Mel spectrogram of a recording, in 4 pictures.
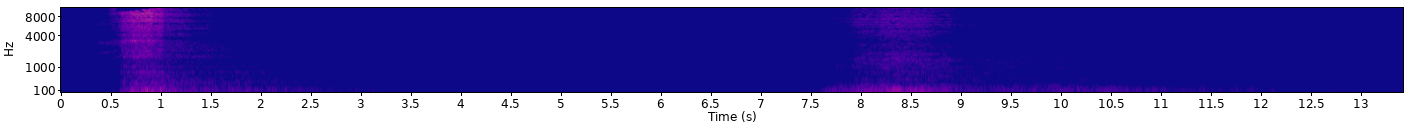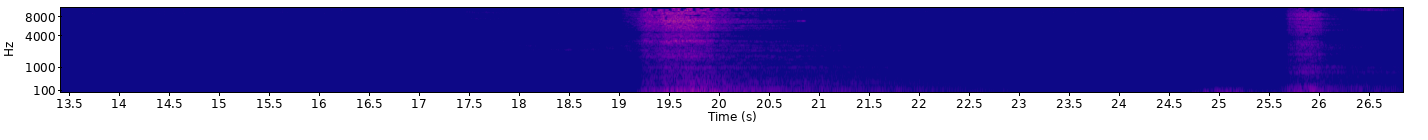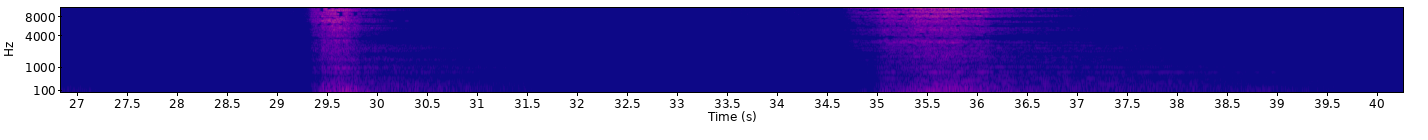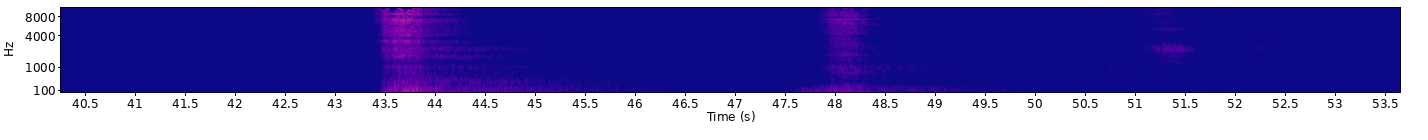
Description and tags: Ambient Horror Noises
Scary background noises, whooshing sounds. This was done using a cabinet door slamming, mixed with Audacity
Halloween, sinister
